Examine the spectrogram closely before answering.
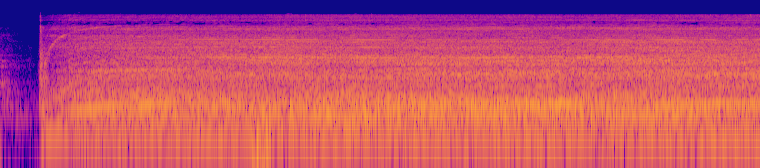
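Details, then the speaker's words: Cleartrak/Workhorse vacuum after brush and belt replacement, set to floor: clean start, then smooth steady motor roar with even brush whir, no knocking or squeal; feels like a new machine. "and vacuum up there for you feels like a new machine just digs right in there"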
